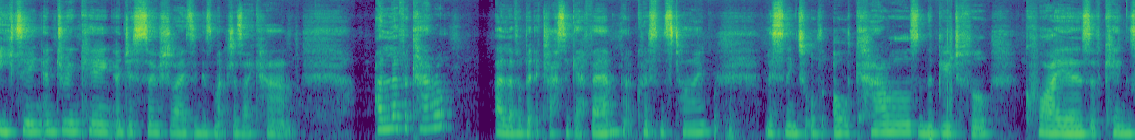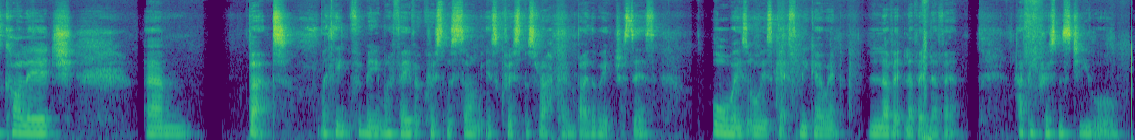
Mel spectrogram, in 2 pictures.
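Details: Adult woman; Normal speech.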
